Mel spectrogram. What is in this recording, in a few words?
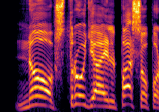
No Loitering (Spanish); Pathfinder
